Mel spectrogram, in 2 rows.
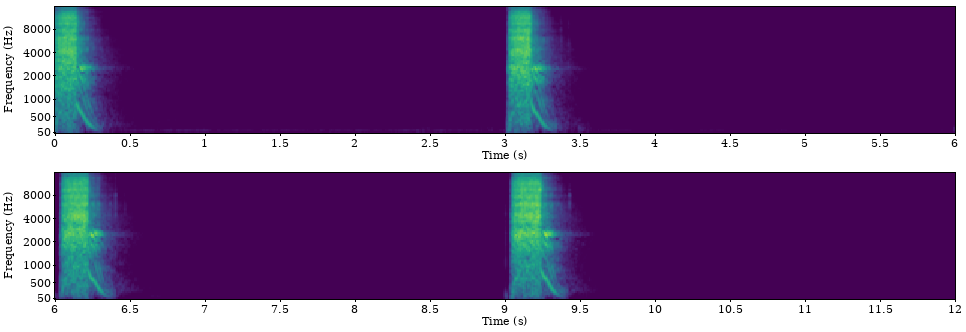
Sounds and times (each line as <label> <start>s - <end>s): impact wrench 0.0s - 0.4s
impact wrench 3.0s - 3.4s
impact wrench 6.0s - 6.3s
impact wrench 9.0s - 9.4s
